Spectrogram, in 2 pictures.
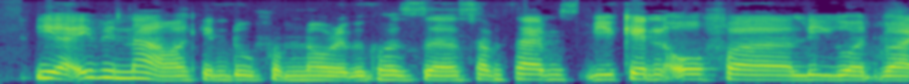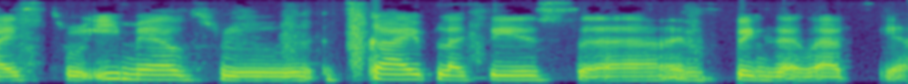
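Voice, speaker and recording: A woman's very deep, low voice at a moderate pace, with hardly any pauses, very even loudness and ordinary pitch variation. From Tanzania, Dar es Salaam. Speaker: lawyer. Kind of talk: interview. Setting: video call.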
